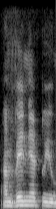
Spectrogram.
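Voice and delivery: usual speaking voice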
